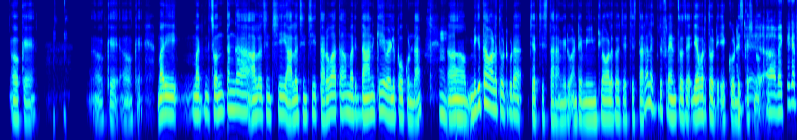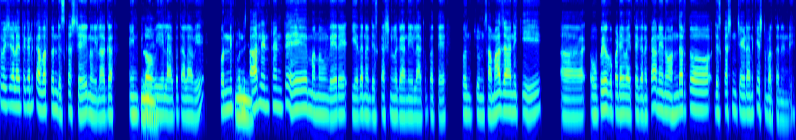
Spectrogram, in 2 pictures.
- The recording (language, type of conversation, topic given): Telugu, podcast, ఒంటరిగా ముందుగా ఆలోచించి, తర్వాత జట్టుతో పంచుకోవడం మీకు సబబా?
- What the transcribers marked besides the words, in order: in English: "ఫ్రెండ్స్‌తోటి"; in English: "డిస్కషన్"; in English: "డిస్కస్"; in English: "డిస్కషన్"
